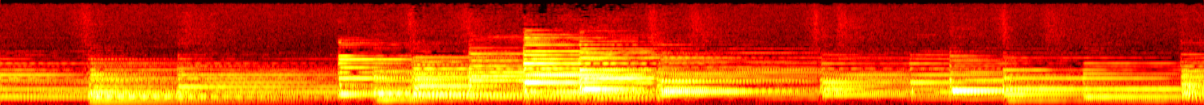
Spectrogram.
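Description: Solo piano music: notes and chords struck and left to ring and die away.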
